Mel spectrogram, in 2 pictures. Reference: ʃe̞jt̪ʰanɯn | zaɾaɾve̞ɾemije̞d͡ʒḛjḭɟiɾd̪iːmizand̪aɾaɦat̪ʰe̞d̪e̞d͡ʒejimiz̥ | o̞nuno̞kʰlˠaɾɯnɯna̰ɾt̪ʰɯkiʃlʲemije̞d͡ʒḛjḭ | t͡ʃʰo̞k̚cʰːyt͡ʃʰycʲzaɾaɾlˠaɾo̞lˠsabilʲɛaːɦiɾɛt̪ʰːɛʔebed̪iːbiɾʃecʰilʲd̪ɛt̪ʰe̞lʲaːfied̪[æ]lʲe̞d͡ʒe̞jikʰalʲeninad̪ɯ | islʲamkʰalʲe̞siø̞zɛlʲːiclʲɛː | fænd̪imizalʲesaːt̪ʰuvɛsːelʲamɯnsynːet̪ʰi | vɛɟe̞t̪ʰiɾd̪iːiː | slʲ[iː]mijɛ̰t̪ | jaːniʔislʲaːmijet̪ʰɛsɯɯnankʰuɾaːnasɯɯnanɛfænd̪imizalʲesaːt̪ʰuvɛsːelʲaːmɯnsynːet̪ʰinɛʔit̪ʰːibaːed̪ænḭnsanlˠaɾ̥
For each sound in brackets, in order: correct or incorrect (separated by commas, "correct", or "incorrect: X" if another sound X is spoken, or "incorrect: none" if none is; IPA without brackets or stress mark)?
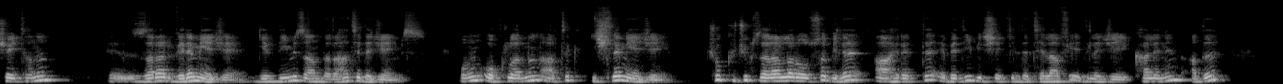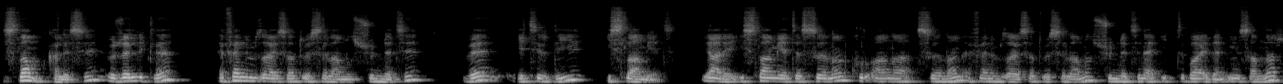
incorrect: i, incorrect: aː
